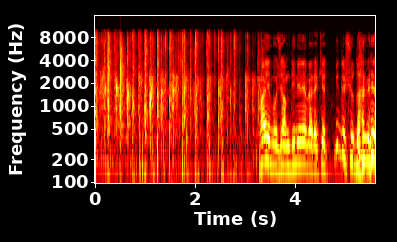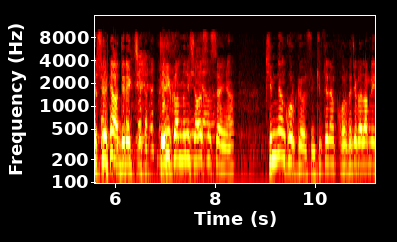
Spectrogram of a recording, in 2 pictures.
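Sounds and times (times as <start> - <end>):
applause: 0.0 - 3.5
speech: 3.3 - 11.2
laughter: 5.2 - 8.0.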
